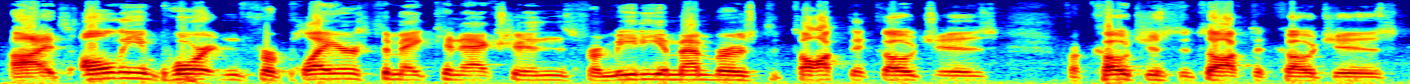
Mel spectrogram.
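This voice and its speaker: A man calling in to a sports talk show, loud, blunt and opinionated, bantering casually over a video call. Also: medium pitch, fairly even intonation, moderate pace. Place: remote video call while on vacation.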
